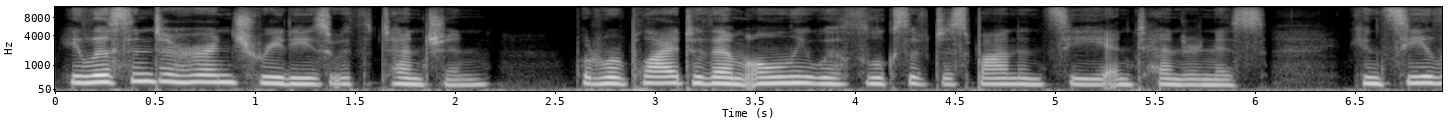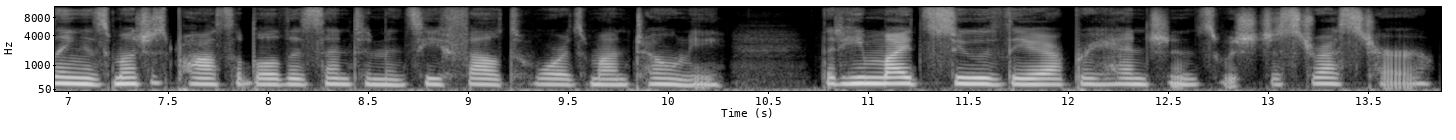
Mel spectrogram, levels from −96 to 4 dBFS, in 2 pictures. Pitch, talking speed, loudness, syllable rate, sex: 205 Hz, 165 wpm, -21 LUFS, 5.3 syllables/s, female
